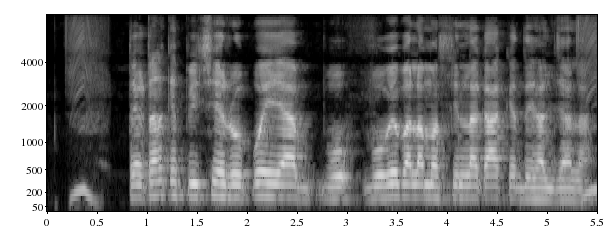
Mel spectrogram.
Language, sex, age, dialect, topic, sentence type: Bhojpuri, male, 18-24, Northern, agriculture, statement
